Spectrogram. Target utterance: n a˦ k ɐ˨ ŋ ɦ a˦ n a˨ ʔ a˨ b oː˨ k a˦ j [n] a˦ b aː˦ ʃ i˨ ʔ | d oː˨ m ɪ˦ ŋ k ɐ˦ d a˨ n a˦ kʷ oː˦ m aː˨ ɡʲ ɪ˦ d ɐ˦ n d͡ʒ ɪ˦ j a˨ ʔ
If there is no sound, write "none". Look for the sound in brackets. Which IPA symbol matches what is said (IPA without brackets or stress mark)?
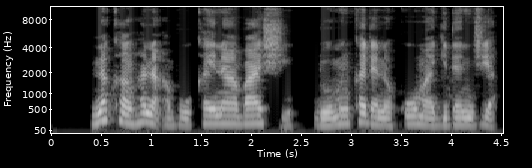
n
